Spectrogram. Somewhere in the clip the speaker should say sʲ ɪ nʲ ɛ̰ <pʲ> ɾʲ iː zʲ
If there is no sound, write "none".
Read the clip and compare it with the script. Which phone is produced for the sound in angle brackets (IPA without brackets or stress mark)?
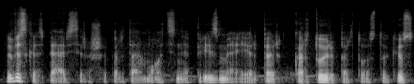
pʲ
